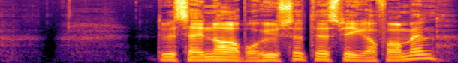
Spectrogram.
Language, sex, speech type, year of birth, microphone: Norwegian, male, spontaneous, 1951, Shure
